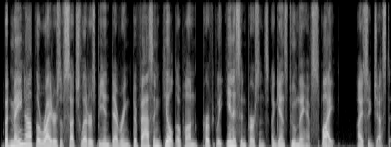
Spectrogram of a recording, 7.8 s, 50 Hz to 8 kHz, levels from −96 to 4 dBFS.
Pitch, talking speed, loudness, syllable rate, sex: 135 Hz, 185 wpm, -21 LUFS, 5.7 syllables/s, male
